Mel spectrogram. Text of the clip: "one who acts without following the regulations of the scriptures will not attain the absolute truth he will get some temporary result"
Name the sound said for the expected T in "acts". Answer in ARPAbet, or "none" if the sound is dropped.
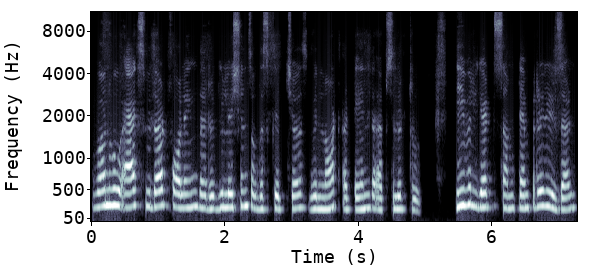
T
